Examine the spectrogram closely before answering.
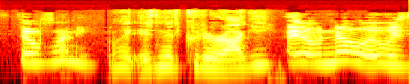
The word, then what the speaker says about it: Kutaragi: it's not like, oh, geez, what was that guy's name you could never pronounce? That Japanese guy's name. Kutarami? Kutaragi.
